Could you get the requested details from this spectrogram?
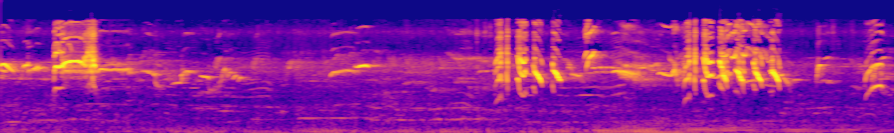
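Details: Oriental magpie-robin giving scattered whistled notes, then clusters of sharp rapid chips and a short buzzy trill near the end, over a steady low hum.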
